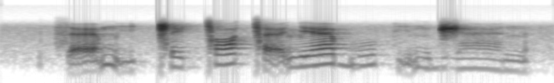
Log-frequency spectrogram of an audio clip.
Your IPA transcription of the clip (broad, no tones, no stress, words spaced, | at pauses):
t͡sæ̰ mḭǁeǀɒǀæ̰ lʲæ bukḭm d͡ʒæ̤n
